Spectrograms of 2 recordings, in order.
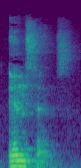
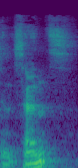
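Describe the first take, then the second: First: The stress is on the first syllable. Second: The stress is on the second syllable. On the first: It is used as a noun. "if it's a noun, it would be incense" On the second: It is used as a verb. "pronounced as incense, uh, is a verb"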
